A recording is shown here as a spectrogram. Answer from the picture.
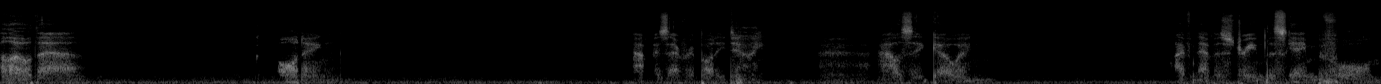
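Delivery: soft, very quiet, hushed whisper. Greeting viewers at the start of a stream: whispering. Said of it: "Why am I whispering?".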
